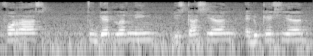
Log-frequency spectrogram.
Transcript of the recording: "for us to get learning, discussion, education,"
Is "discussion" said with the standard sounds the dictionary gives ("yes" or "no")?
no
